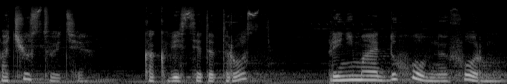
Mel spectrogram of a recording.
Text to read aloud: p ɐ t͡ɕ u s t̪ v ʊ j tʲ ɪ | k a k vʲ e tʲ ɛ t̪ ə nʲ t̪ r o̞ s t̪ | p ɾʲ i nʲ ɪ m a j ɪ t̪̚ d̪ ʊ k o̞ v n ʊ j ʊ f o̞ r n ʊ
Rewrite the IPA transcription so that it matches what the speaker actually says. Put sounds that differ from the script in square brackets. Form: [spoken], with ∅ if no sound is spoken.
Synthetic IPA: p ɐ t͡ɕ u s t̪ v ʊ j tʲ ɪ | k a k vʲ e [sʲ] ɛ t̪ ə [∅] t̪ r o̞ s t̪ | p ɾʲ [ɪ] nʲ ɪ m a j ɪ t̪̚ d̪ ʊ [x] o̞ v n ʊ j ʊ f o̞ r [m] ʊ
